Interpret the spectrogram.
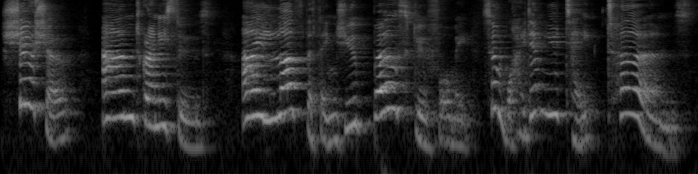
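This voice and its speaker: A woman's voice: high voice, huge pitch swings, slow, a bit bright, reverberant, pitched above the performer's own voice, full character voice. A woman voicing an eager, affectionate little granddaughter from a children's storybook. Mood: earnest, affectionate. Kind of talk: children's storybook read aloud.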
